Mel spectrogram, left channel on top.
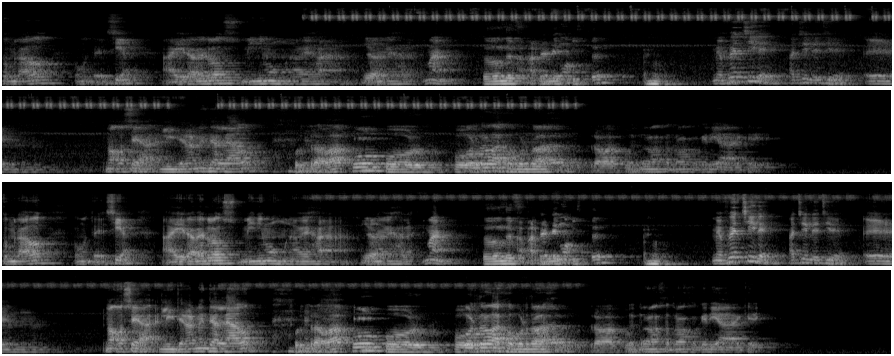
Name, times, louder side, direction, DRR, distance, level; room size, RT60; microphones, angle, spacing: voice 1, 0.0-4.6 5.1-5.8 7.1-9.4 9.9-12.6 13.5-14.6 15.2-16.5, right 4 dB, 85° right, 0.4 m, -31 dB
sound 1, 3.0-14.7, left 11 dB, 80° left, 0.4 m, -37 dB
voice 2, 4.8-5.6 5.9-6.0 6.4-6.6 8.3-8.5 11.8-13.7 14.2-15.3, right 1 dB, 15° right, 0.4 m, -29 dB
4.3 x 2.8 x 4.2 m
head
